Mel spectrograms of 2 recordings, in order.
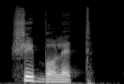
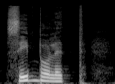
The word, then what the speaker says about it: Shibbolet: Ja kui ta vastas ei, ütlesid nad temale, ütle siis Shibbolet. Ütles ta aga Sibbolet, seepärast, et ta ei osanud õigesti hääldada, võtsid nad ta kinni ja tapsid Jordani koolmete juures.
